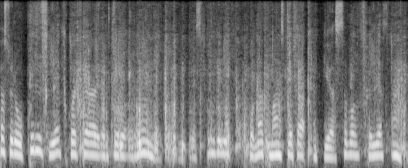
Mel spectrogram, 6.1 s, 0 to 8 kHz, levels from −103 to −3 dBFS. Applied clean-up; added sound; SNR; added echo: neural mask model RNNoise.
